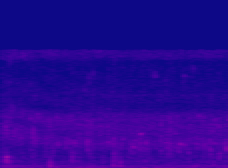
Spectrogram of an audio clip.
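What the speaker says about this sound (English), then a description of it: "Now this chicken is frying." Oil crackles and sizzles steadily as raw chicken deep-fries over a low flame, a constant bubbling hiss with small pops, heard close and with no talking.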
